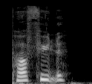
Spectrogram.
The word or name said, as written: påfylde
